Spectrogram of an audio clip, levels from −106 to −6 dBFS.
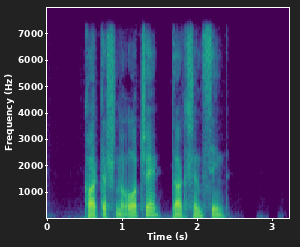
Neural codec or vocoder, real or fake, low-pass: codec, 16 kHz, 1 kbps, FunCodec, trained on LibriTTS, 50 frames a second; fake; 7.2 kHz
